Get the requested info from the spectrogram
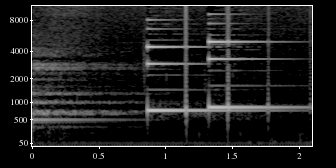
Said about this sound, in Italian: Hai suonato il campanello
